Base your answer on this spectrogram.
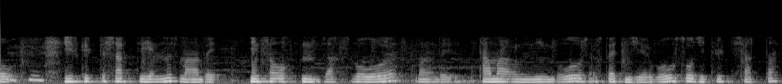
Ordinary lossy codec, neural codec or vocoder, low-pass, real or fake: none; none; 3.6 kHz; real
